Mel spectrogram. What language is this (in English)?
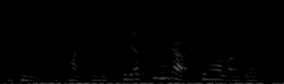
Danish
